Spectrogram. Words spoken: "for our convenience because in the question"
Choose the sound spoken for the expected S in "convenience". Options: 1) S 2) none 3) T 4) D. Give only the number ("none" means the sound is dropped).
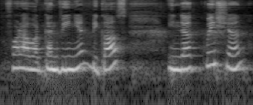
2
